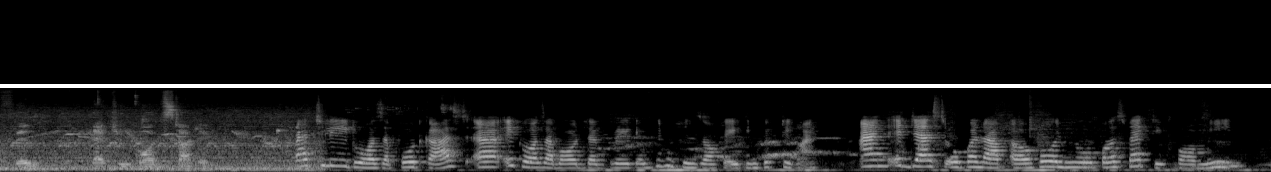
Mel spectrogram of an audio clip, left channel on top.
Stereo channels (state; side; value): silent; left; 57 dB below the other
